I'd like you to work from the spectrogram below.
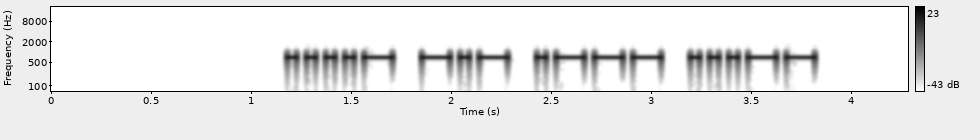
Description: Morse code, heard as a keyed tone, about 25 wpm, 700 Hz. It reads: 4KJ3
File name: practice / 25wpm / Four Letter-Number Combinations - 25wpm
